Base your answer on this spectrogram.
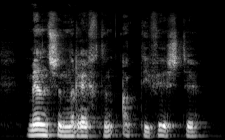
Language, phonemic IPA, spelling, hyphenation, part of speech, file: Dutch, /ˈmɛn.sə(n).rɛx.tə(n).ɑk.tiˌvɪs.tə/, mensenrechtenactiviste, men‧sen‧rech‧ten‧ac‧ti‧vis‧te, noun, Nl-mensenrechtenactiviste.ogg
- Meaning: female human rights activist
